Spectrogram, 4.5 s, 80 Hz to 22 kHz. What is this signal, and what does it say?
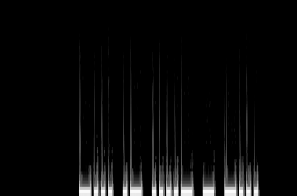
Morse code, heard as a keyed tone, about 22 wpm, 700 Hz. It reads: BA4TB
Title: Call Signs Repeated 2x - 22wpm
